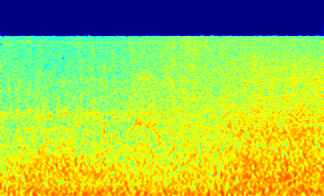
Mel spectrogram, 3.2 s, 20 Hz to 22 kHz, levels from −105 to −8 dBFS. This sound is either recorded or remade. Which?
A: recorded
